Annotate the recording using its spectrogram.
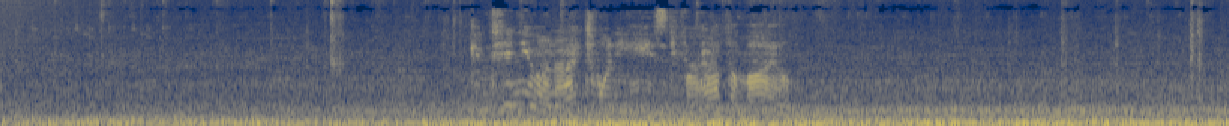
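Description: Car interior road noise while driving on a highway: a steady low rumble of tyres and engine heard from inside the cabin.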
